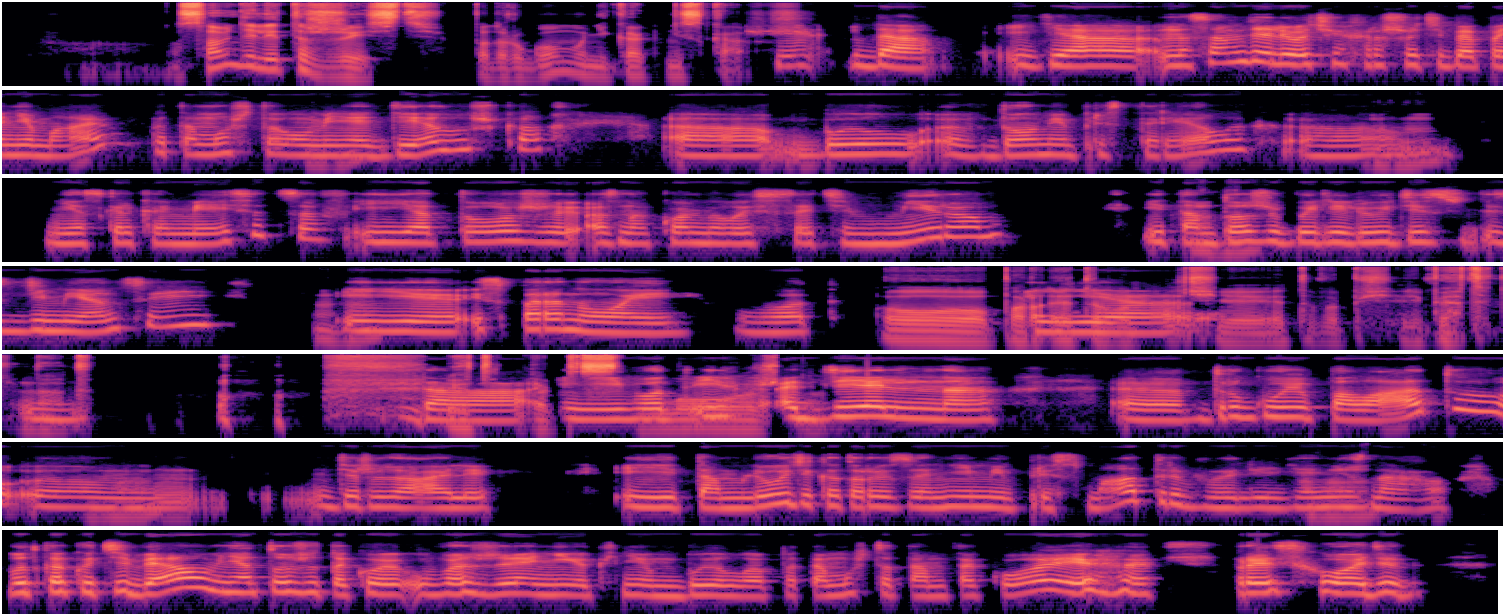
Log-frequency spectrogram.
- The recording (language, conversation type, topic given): Russian, podcast, Какой рабочий опыт сильно тебя изменил?
- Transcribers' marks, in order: chuckle; drawn out: "сложно"; stressed: "такое"; chuckle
